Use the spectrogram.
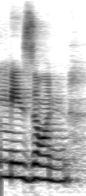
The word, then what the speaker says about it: maison: i told you before when an s comes between two vowels it's pronounced like a z so me is maize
